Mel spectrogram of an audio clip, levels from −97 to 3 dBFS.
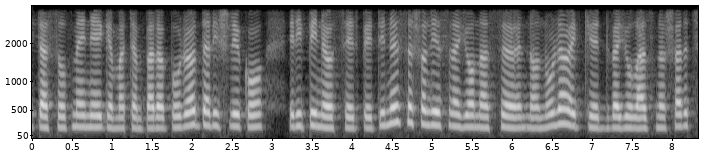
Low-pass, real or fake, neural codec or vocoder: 3.6 kHz; fake; codec, 16 kHz, 0.2 kbps, FocalCodec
